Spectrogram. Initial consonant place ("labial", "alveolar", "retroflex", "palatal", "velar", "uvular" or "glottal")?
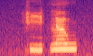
velar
